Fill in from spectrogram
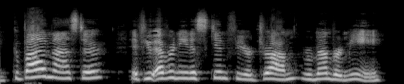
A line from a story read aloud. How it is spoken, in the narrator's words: Swimming away as fast as he could, he cried out, laughing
